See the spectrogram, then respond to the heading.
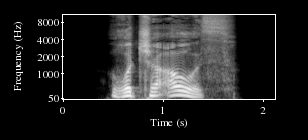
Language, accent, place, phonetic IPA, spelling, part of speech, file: German, Germany, Berlin, [ˌʁʊt͡ʃə ˈaʊ̯s], rutsche aus, verb, De-rutsche aus.ogg
- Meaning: inflection of ausrutschen: 1. first-person singular present 2. first/third-person singular subjunctive I 3. singular imperative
